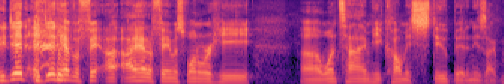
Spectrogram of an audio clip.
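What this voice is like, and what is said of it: Usual voice. Nothing is said of it.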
